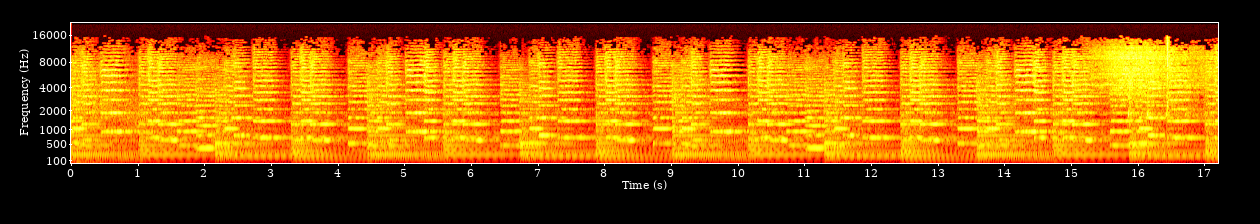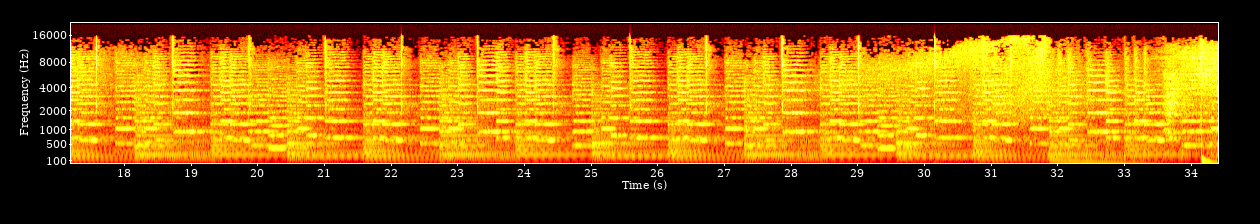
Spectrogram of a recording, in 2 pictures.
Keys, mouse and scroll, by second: 0.2 scroll down 1, 0.3 middle click, 0.8 Tab, 1.1-1.6 scroll down 1, 1.6 scroll down 1, 1.7 alt+z, 2.0 middle click, 2.7 g, 5.3 click, 5.6-7.4 middle drag, 7.4-9.8 drag, 9.8 KP_3, 10.5-11.3 scroll up 7, 11.3 shift+middle click, 11.7-12.2 scroll up 2, 12.2 r, 12.9 click, 13.7 KP_1, 14.5-14.8 scroll up 3, 14.8-16.2 shift+middle drag, 16.2 l, 16.2 g, 17.3 click, 18.6-19.5 scroll down 2, 19.5 g, 22.6 scroll down 2, 22.8 middle click, 23.6-24.4 scroll up 4, 24.4 scroll down 2, 24.7 click, 24.9-28.0 middle drag, 29.0 scroll down 1, 29.2-31.9 middle drag, 31.9 KP_1, 32.7-33.2 scroll up 2, 33.2-34.4 shift+middle drag.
